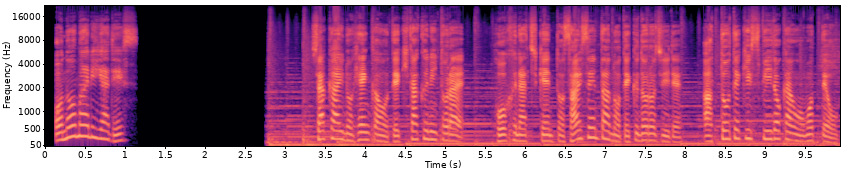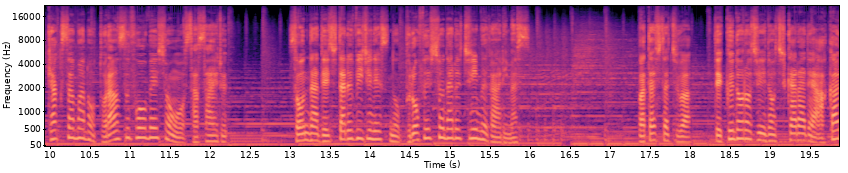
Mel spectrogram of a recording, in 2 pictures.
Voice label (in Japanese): 企業向け低音ストレート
